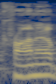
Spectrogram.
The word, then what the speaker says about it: Chrono: Okay, I always call it Chrono, but I know it is Chrono because it's like time, you know, like...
